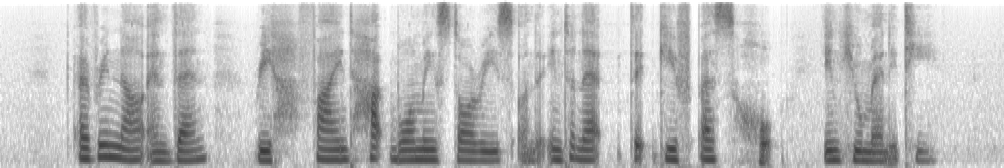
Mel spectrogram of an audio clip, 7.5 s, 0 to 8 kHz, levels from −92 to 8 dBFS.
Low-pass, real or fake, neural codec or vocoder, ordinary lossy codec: 7.2 kHz; fake; codec, 16 kHz, 0.5 kbps, X-Codec, HuBERT features, trained on LibriSpeech; none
